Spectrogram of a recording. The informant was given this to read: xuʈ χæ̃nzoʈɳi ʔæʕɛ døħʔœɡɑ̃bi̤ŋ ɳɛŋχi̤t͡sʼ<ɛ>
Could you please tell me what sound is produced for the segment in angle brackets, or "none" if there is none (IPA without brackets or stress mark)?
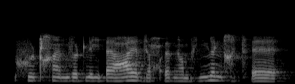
ɛ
